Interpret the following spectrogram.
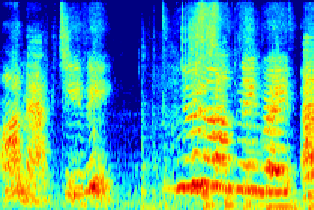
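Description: Children singing a song. A fuller musical accompaniment with a bass line comes in about two seconds in.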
